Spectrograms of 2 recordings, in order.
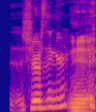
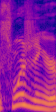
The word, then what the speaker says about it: Scherzinger: play that second one still scherzinger i just learned how to say it right i was saying switching her for so long because you called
